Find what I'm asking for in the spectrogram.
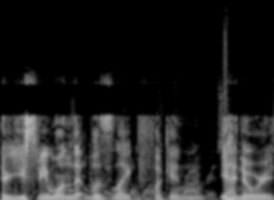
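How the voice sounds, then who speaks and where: A man mumbles at a moderate pace, his medium-pitched voice carrying lively intonation. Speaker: comics podcast co-host. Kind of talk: casual chat. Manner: mumbly.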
